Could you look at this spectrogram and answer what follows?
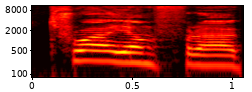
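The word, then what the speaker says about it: triumph: 그러니까 I만 집어넣고 P에다 H 붙이면은 PH는 보통 F 발음이 되죠. 그래서 이렇게 하시면 되겠습니다. 자,는 뭐냐면 승리예요. 승리. 그죠? 큰 승리를 갖다가 트라이엄프라 그럽니다.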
